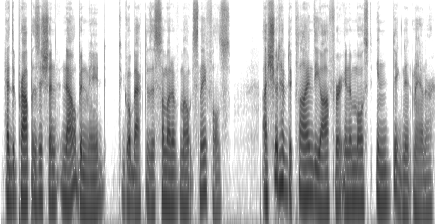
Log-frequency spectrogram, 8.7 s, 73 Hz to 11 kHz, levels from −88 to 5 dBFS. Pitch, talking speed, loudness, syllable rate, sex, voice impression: 125 Hz, 180 wpm, -22 LUFS, 4.9 syllables/s, male, very masculine, middle-aged, slightly thick, muffled, slightly cool, calm, slightly friendly, slightly kind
